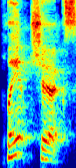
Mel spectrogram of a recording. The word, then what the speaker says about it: Plant Chics: and it's plant chicks but it's spelt PLA and t CH I see people want to add the K and it's not we're plant chic you know plant chicks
